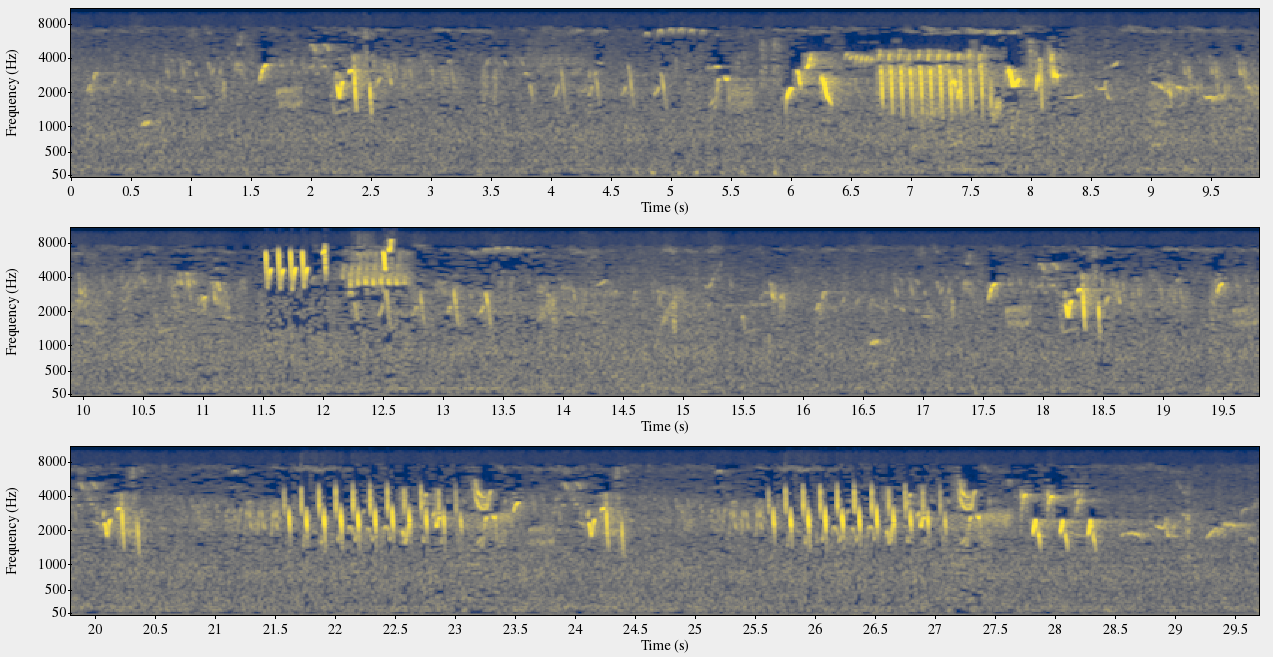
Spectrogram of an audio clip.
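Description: Birdsong: birds chirping, with several bursts of fast trilled notes a few seconds apart over a steady background hiss.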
